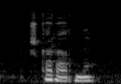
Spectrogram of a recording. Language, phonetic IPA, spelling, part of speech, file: Polish, [ʃkaˈradnɨ], szkaradny, adjective, LL-Q809 (pol)-szkaradny.wav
